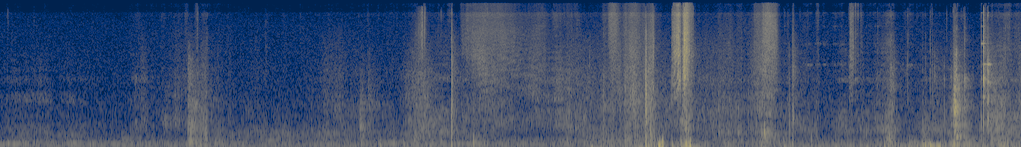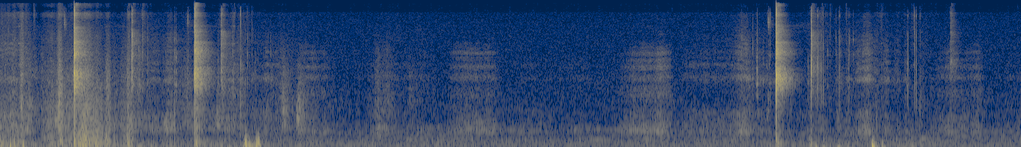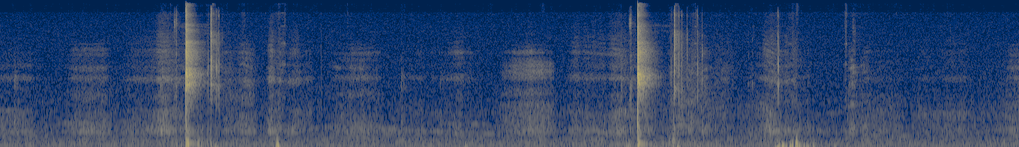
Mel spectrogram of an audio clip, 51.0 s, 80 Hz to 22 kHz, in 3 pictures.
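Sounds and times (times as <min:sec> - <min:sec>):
breathy rustling: 0:06.9 - 0:22.4
sharp snapping cracks: 0:17.9 - 0:21.3, 0:29.6 - 0:31.3, 0:37.0 - 0:37.8, 0:44.5 - 0:45.8
hands slapping: 0:44.6 - 0:45.4.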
